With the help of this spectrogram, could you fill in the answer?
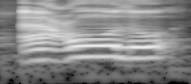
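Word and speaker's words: أعوذ: باللہ من الشیطان الرجیم۔ دیکھیں اعوذ بالکل حمزہ کو اور عین کو الگ الگ ادا کرنا ہے،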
